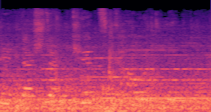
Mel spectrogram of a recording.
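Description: Monorail car running along its track with a steady low rumble, with indistinct voices and music over it.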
